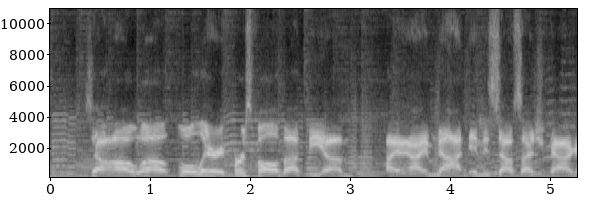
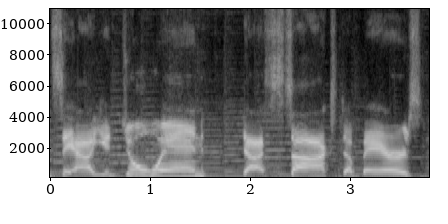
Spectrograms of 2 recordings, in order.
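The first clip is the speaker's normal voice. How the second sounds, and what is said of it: Put-on Chicago accent. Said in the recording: “I got to talk in my Chicago accent”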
